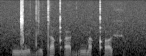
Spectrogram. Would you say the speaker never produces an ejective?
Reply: no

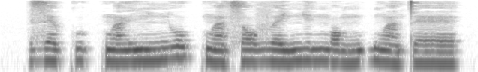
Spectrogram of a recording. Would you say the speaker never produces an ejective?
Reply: yes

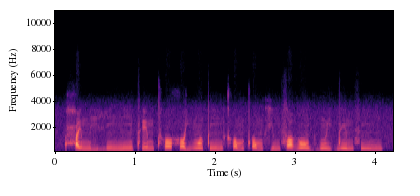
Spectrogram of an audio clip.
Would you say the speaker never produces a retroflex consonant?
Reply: yes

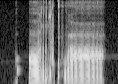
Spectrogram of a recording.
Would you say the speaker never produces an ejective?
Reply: no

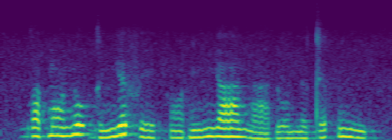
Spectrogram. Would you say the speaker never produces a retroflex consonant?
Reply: yes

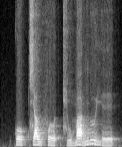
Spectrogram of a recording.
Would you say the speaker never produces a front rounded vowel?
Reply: yes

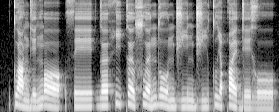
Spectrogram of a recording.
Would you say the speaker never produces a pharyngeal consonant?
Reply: yes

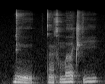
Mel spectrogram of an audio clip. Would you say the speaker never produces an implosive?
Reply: yes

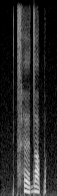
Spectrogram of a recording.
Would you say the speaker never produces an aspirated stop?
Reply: no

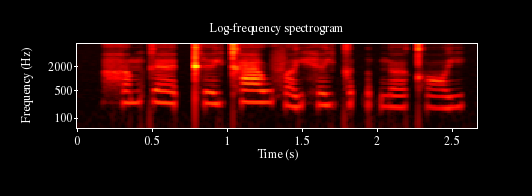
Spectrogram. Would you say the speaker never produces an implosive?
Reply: yes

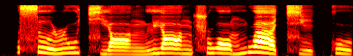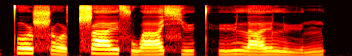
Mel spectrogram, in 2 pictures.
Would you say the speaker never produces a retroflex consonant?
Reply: no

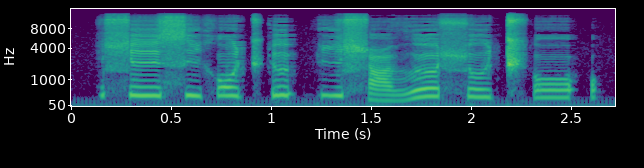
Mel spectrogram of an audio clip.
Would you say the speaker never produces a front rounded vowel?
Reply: no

